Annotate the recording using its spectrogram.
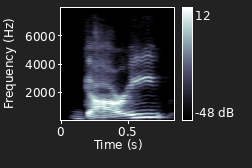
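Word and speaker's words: K'gari: Island now known as Gary spelled with a K but pronounced with a G um and this is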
